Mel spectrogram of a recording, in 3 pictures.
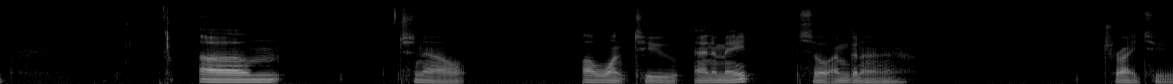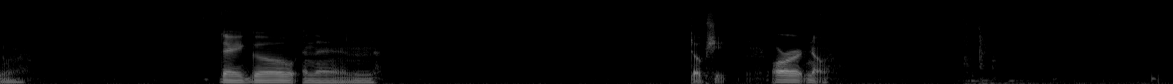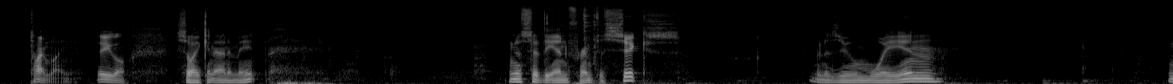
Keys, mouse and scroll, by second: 0.1-2.0 middle drag, 2.0-25.0 drag, 21.5 Escape, 25.6-26.1 middle drag, 26.1-30.9 drag, 29.4 Return, 30.4-30.9 scroll up 2, 30.9-35.0 middle drag, 31.8-32.2 scroll up 2, 33.0 scroll up 1, 34.3 scroll up 1, 35.0 click.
